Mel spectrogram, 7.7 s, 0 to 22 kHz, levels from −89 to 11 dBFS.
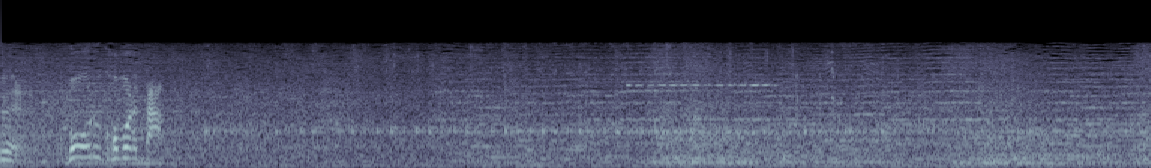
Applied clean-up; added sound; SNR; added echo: none; Subway, metro, underground; 11 dB; none.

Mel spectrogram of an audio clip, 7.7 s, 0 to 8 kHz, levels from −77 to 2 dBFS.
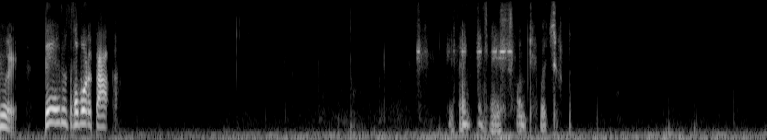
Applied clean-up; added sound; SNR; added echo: neural diffusion model UNIVERSE++.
